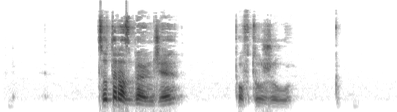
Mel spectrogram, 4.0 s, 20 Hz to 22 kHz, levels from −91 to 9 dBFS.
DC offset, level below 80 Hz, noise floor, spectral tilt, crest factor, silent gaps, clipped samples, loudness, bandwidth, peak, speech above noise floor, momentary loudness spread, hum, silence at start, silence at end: under 0.1%; -80 dBFS; -78 dBFS; 1.5 dB/octave; 22 dB; none; under 0.1%; -17 LUFS; 16.5 kHz; 0 dBFS; 61 dB; 23 LU; none; 1 s; 1.1 s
